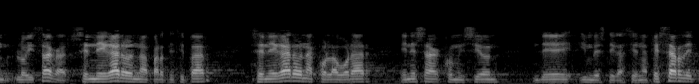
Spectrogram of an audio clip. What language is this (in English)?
Spanish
